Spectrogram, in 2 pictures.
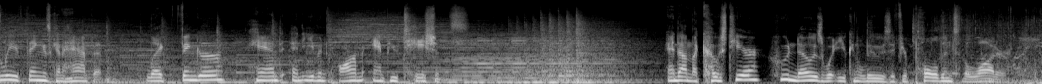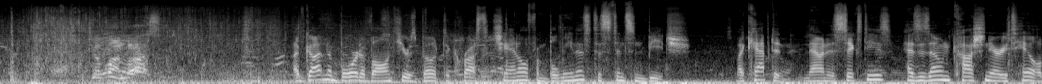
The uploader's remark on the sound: In this week's Audiograph we head to the mouth of the Bolinas Lagoon.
